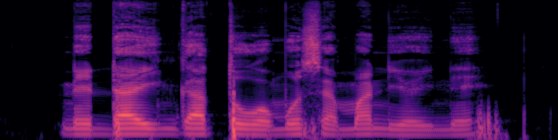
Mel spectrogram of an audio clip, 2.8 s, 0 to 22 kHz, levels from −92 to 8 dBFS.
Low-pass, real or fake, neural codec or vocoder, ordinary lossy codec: none; real; none; none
